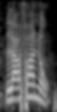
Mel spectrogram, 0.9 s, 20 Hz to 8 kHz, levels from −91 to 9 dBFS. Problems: constant background noise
